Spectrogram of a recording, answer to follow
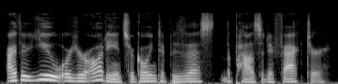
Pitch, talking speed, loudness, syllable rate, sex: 145 Hz, 215 wpm, -18 LUFS, 6.6 syllables/s, male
